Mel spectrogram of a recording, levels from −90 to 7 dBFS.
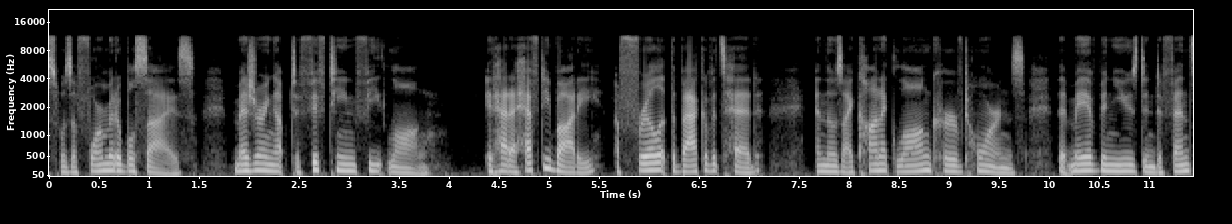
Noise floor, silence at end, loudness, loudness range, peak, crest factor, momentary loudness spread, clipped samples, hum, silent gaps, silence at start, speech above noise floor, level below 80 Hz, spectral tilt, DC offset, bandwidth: -51 dBFS; 0 s; -20 LUFS; 2 LU; -2 dBFS; 18 dB; 10 LU; under 0.1%; none; none; 0 s; 32 dB; -48 dBFS; -5 dB/octave; under 0.1%; 12 kHz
